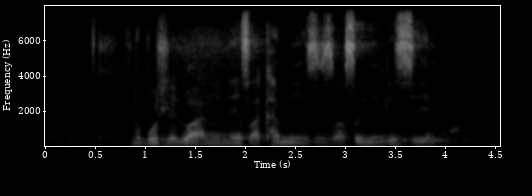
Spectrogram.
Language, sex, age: Zulu, male, 24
